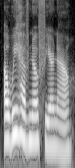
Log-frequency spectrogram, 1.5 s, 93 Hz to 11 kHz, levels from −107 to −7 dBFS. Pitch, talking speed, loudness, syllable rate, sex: 190 Hz, 240 wpm, -17 LUFS, 4.6 syllables/s, female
